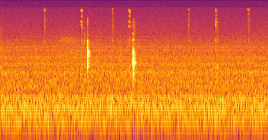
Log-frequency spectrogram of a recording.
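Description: Near silence, with two faint computer mouse clicks a little under a second apart, about two seconds in.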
